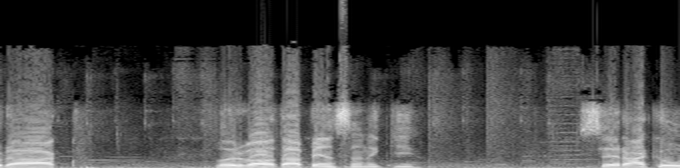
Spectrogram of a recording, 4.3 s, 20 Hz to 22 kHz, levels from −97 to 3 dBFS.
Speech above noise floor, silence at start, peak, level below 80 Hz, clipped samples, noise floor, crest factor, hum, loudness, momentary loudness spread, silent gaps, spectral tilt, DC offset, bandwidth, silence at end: 27 dB; 0 s; 0 dBFS; -38 dBFS; under 0.1%; -35 dBFS; 10 dB; none; -9 LUFS; 16 LU; none; -3.5 dB/octave; under 0.1%; over 20 kHz; 0 s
